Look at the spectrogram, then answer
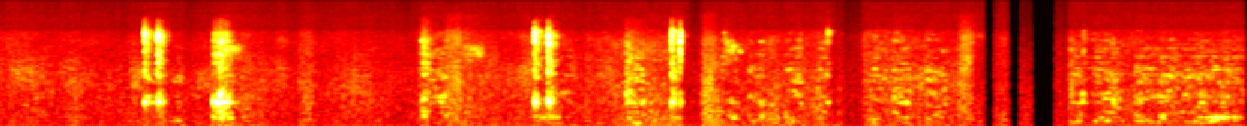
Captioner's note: mouse clicking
